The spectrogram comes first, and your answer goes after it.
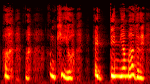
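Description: A woman voicing a frail, pious young woman, high and trembling, crying through anguished exclamations. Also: slow, mellow. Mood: tearful anguish.

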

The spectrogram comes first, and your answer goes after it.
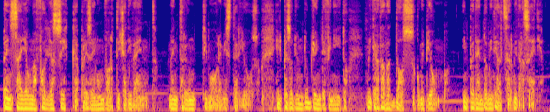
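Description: A man reading a classic novel aloud as a first-person audiobook narration, measured and expressive. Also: low voice. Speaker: audiobook reader.

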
